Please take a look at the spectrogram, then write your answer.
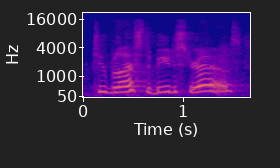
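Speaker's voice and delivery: sing-song, high, laughing parody of a pat reply; mock cheery church answer. Pastor mocking a pat answer to the congregation, high and laughing. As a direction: lilt it up high like a too-bright churchgoer.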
